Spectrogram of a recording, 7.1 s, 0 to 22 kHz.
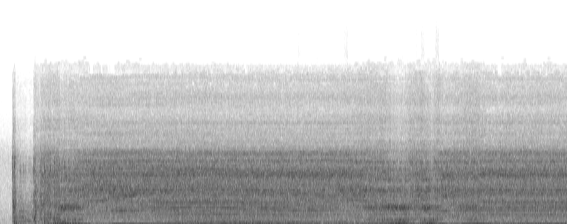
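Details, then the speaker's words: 1987 Mitsubishi Sigma 2.6L Astron, manual, revived after about 20 years unused: catches after cranking and holds a fast, slightly ragged speed near 2000 rpm instead of idling. Carb suspected after fuel-system work; it nosedives and cuts out without throttle. "Something unhappy here. Well, after screwing with the fuel system for ages, I can get it to run, but it won't idle."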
